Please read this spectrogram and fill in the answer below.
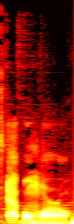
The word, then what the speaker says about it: Albemarle: or how do you say that? Albemarle. Along other charitable organizations which reflect LeRoy's spirit and passions. And I think it's Albemarle, right? – Okay, that would probably be right.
